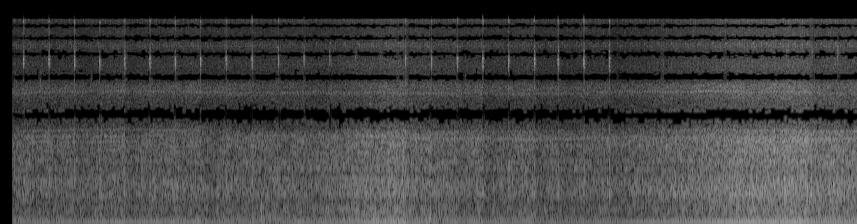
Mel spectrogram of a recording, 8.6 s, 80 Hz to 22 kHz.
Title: '08 GT500 ticking noise - bad belt?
